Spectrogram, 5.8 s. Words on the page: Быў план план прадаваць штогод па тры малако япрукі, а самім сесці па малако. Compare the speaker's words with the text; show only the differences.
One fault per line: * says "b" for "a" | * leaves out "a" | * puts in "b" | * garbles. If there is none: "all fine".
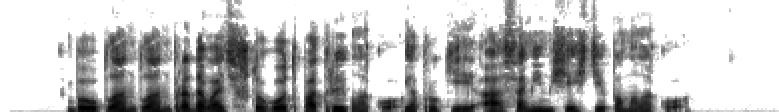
all fine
